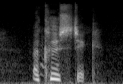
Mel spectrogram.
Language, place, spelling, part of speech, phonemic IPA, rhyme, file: English, California, acoustic, adjective / noun, /əˈku.stɪk/, -uːstɪk, En-us-acoustic.ogg
- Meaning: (adjective) Pertaining to the sense of hearing, the organs of hearing, or the science of sounds.: Used for soundproofing or modifying sound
